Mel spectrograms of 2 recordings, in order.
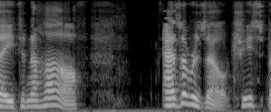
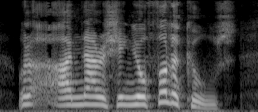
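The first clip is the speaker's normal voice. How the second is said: defensive, self-justifying tone, pitched up; 5 semitones higher than usual. Sandra, asked what she is doing with the cream, answers defensively. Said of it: "she said defensively".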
